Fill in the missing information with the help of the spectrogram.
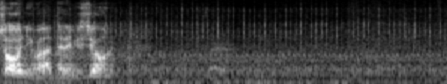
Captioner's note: projector noise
